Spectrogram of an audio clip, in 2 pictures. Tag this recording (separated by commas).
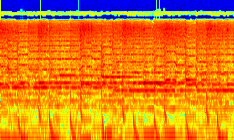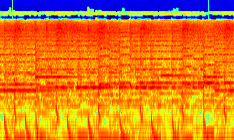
Music, Electronic music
